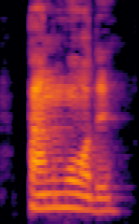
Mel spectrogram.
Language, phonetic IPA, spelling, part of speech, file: Polish, [ˈpãn ˈmwɔdɨ], pan młody, noun, LL-Q809 (pol)-pan młody.wav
